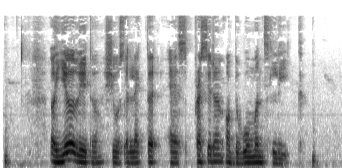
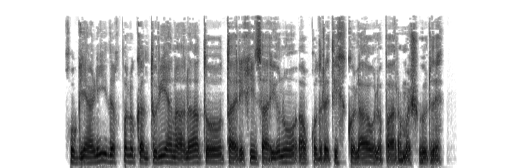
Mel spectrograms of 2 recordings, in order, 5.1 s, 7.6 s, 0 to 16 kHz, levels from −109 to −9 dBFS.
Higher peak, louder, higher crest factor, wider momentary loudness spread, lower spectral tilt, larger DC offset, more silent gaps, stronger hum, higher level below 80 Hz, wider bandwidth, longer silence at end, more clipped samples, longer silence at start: about the same, -2 dBFS vs 0 dBFS; second, -19 LUFS vs -15 LUFS; about the same, 18 dB vs 16 dB; first, 25 LU vs 3 LU; about the same, -6.5 dB/octave vs -5.5 dB/octave; neither; neither; neither; first, -50 dBFS vs -58 dBFS; about the same, 11.5 kHz vs 11.5 kHz; second, 0.4 s vs 0.95 s; neither; second, 0.05 s vs 1 s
